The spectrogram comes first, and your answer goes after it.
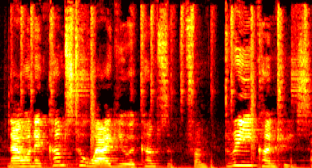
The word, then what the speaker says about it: Wagyu: If you call it Wagu, you're saying it wrong. It's pronounced Wagu.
